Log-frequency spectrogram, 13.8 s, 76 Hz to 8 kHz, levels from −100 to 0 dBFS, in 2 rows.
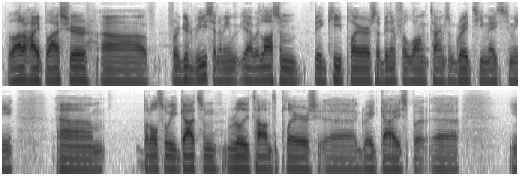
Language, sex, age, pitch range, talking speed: English, male, 20-39, 95-100 Hz, 205 wpm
